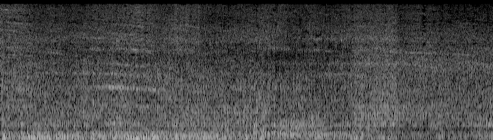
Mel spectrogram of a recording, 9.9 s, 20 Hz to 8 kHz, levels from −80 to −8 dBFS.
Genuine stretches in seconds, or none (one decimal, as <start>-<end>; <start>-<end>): 0.0-5.3; 7.0-9.9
